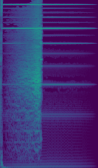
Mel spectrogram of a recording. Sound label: interface beep, Sci-Fi Interface; BlueZone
